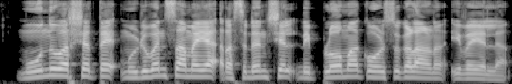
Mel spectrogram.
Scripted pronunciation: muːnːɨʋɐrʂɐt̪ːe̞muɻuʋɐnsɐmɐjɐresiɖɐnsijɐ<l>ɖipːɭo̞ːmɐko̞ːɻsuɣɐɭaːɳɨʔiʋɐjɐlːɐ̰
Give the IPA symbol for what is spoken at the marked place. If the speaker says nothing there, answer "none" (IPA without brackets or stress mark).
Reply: l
